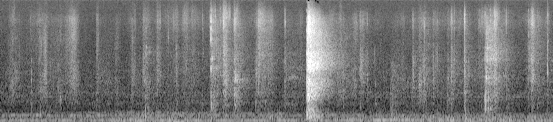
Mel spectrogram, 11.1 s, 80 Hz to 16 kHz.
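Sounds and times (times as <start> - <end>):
bat cracking against ball: 6.1 - 6.9, 9.6 - 10.2.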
